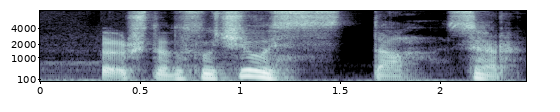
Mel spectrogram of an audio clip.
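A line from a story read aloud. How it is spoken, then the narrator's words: Plain. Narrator (Russian): спросил сопровождающий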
